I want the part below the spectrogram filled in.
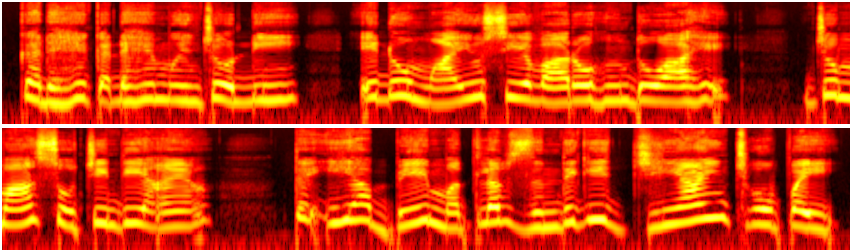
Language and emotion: Sindhi, sad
